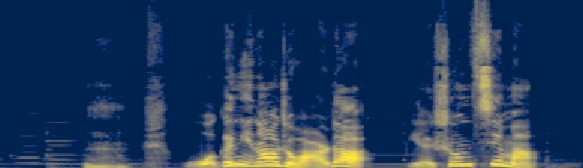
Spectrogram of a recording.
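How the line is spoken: Ingratiating, coaxing. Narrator (Chinese): 又扯出一抹讨好的笑容，说道

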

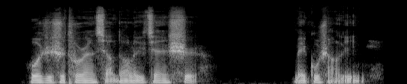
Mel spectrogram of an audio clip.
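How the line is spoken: Flat and calm. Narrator (Chinese): 陆漠北淡淡道

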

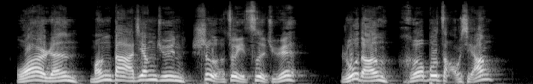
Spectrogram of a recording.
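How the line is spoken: Loud shout. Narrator (Chinese): 大叫曰

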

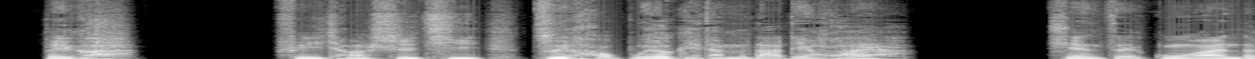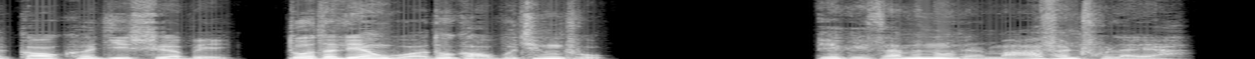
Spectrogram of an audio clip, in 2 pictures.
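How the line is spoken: Miserable sigh. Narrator (Chinese): 费庆奇惨然的叹了一口气

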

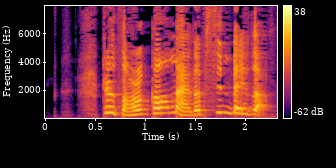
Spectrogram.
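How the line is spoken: Furious. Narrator (Chinese): 我妈在旁边暴怒

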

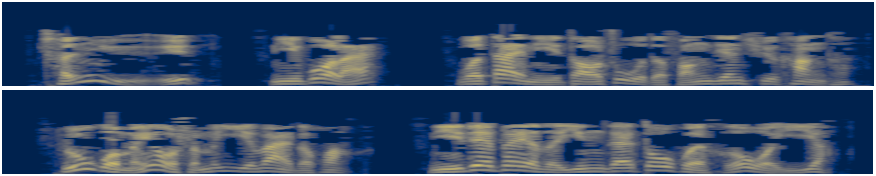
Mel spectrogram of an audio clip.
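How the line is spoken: Hearty laugh. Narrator (Chinese): 王博…哈哈一笑，道

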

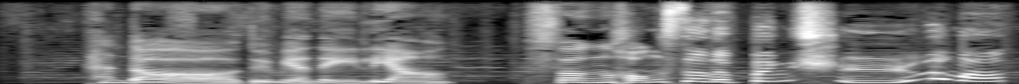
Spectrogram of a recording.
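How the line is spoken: Smiling. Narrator (Chinese): 老爸笑了笑，说

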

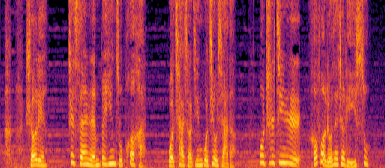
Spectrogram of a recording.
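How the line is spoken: Smiling. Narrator (Chinese): 苏玲微笑

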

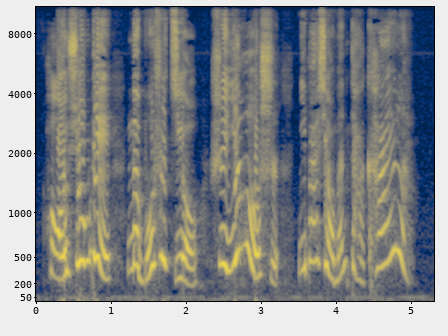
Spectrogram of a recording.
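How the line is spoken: Surprised shout. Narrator (Chinese): 橘子男爵惊讶地喊

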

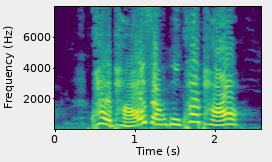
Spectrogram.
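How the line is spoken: Mother shouting. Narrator (Chinese): 妈妈喊

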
